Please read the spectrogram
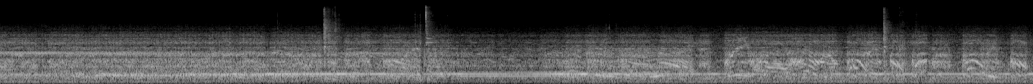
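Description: Galaxy CB radio receiving a busy channel: steady static hiss with garbled, unintelligible voices, steady whistling tones and warbling squeals from overlapping transmissions, and a few sharp clicks.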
